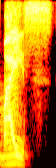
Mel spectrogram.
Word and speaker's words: mice: যেমন এম আই সি ই, এই যে দেখেন আই প্লাস ই, বলছে MICE, এটা উচ্চারণ হবে মাইস, মিস না কিন্তু মাইস, RICE, এটা কিন্তু রিসি হবে না, এটা হবে রাইস, রাইস, ওয়াইজ, সাইজ।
